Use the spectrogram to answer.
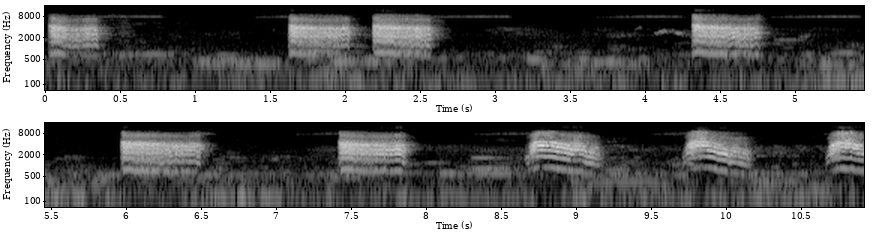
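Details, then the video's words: Long-tailed shrike in energetic song, used as a lure to get silent birds singing: harsh, raspy broadband notes, some in quick pairs, later ones with falling, scratchy sweeps, given irregularly about every second. "CENDET GACOR PANCINGAN MENGATASI BURUNG MACET ATAU BAHAN AGAR RAJIN BUNYI"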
